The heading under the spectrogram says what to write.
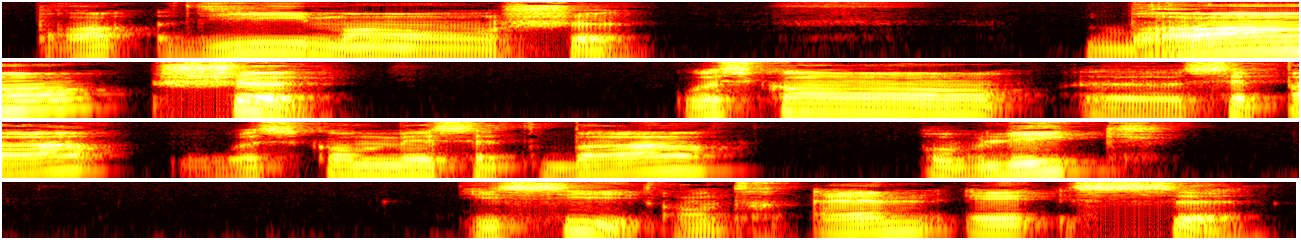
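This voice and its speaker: A man's voice: medium pitch, husky. A man teaching a phonics lesson to young children, patiently repeating and stretching out each word.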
